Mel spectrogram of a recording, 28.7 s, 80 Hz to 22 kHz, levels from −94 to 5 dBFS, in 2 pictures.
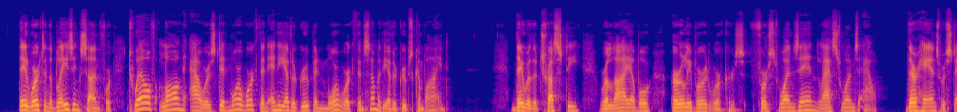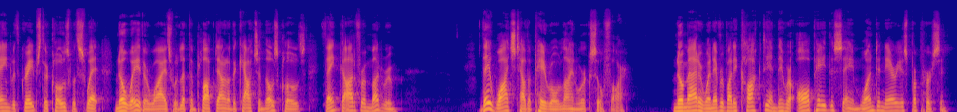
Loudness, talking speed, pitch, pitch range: -23 LUFS, 205 wpm, 130 Hz, 110-145 Hz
